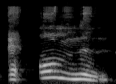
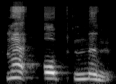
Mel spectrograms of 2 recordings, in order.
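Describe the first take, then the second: First: Omnen said slowly with an m; slow model omnen; omnen, p becomes m; correct reading. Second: Opnen with a hard p; wrong reading. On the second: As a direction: say opnen, p sounded. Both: Shown as a demonstration.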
